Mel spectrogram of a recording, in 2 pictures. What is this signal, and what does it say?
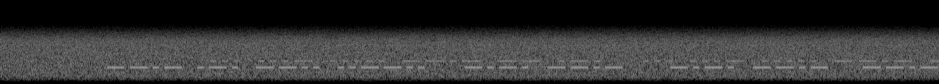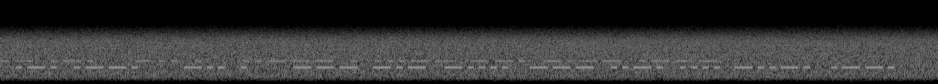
Morse code, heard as two keyed tones, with heavy radio static. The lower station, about 21 wpm, 800 Hz: QRZ? CQ CQ QRP DE OK6OFH/P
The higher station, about 20 wpm, 1110 Hz: SV5QMR SV5QMR DE 2E3GYJ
